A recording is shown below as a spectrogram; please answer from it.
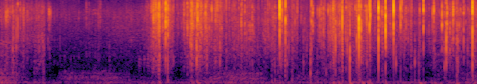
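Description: Fingertips crinkle and fold a small gold metallized foil pouch, hollow and apparently empty. A soft, quiet rustle opens the clip, then bursts of bright, crisp crinkling build into a rapid run of sharp, high crackles and snaps.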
